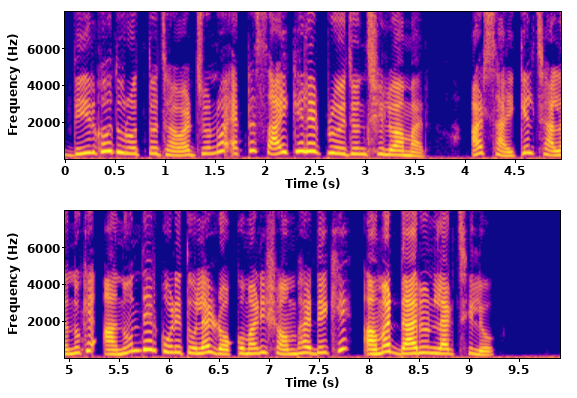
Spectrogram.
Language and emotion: Bengali, happy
